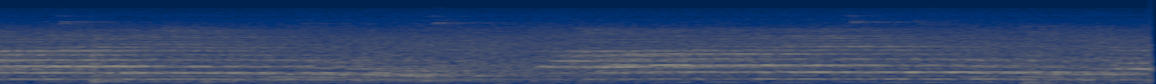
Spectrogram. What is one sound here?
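A woman sings into a microphone, echoing in a large hall.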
